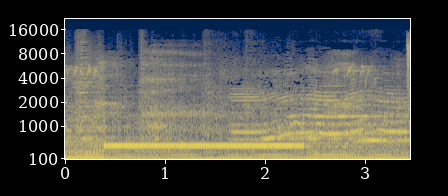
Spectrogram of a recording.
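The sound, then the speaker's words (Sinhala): A telephone ringback tone on an outgoing call sounds as one steady mid-pitched tone of about two seconds, heard over a constant loud hum. “Rings යනවා answer කරන්න”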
